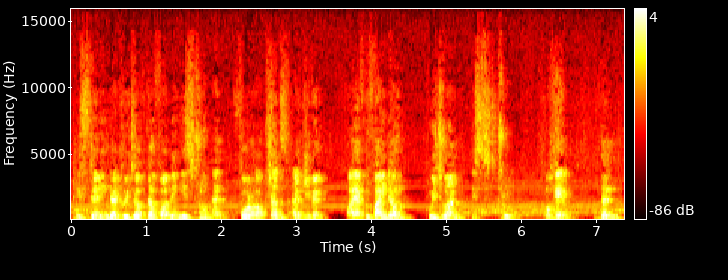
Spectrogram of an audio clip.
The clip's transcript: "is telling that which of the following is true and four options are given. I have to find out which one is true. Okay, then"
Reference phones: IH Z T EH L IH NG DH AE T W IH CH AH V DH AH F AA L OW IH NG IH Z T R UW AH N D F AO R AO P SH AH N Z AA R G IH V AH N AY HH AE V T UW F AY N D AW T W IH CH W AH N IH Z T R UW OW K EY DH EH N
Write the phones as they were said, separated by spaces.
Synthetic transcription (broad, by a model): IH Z T EH L IH NG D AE T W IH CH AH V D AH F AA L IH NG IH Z T R UW AH N D F AO R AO P SH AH N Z AA R G IH V AH N AY HH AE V T UW F AY N D AW T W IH CH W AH N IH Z T R UW OW K EY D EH N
